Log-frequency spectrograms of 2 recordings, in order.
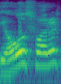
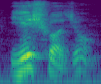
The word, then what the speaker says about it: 여호수아: 근데 그 여호수아를 정확하게 발음하면 예슈아죠. 즉 예수예요.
